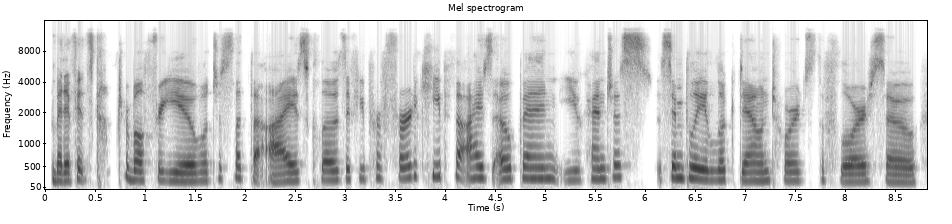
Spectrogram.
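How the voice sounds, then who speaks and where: A woman with a scratchy, raspy voice, softly leading a slow grounding meditation on a video call. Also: fairly low pitch, no room sound, studio quality. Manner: soft, slow, gently inviting. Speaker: program facilitator.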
